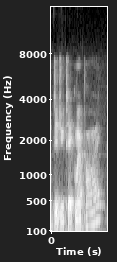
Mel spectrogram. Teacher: rising the tone at the end of a yes or no question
